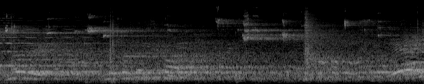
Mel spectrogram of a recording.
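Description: Live court sound from a basketball game in a large hall: sneakers squeaking on the hardwood and the ball bouncing, with players' voices, fairly quiet.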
